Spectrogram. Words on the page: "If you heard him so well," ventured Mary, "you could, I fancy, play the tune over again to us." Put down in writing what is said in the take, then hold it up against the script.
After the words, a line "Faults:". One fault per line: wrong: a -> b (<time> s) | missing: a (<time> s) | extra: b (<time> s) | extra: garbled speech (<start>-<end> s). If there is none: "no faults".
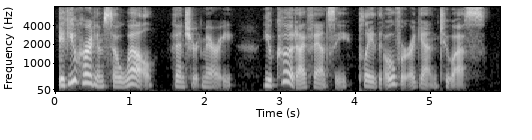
"If you heard him so well," ventured Mary, "you could, I fancy, play the over again to us."
Faults:
missing: tune (4.4 s)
